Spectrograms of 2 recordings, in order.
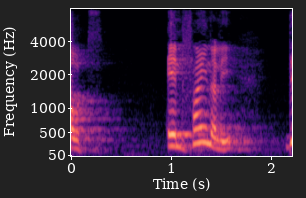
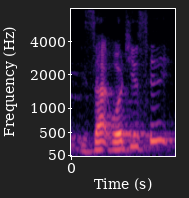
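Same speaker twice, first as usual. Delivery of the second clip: low, soft retold question; hushed question; 7 semitones lower, 8 dB quieter than usual. Asking his friend to confirm the pledge, hushed. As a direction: drop the voice down and ask it softly.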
